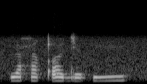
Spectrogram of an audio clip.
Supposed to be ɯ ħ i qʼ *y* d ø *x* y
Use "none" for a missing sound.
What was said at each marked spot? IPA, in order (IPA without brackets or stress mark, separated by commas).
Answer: u, x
